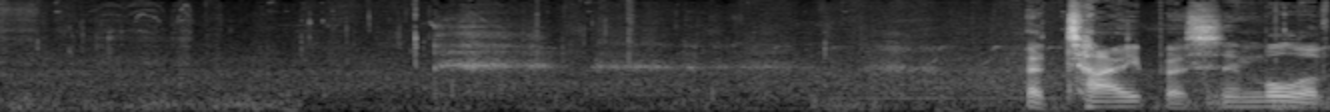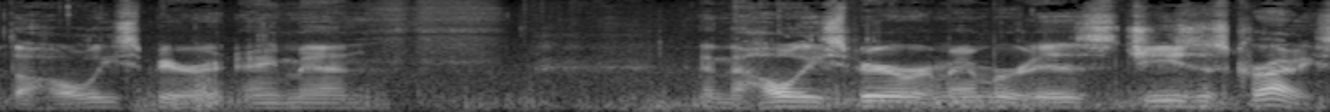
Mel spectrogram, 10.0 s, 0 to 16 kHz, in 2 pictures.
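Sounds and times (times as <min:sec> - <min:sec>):
strong wind blowing hard: 0:00.0 - 0:09.9
speech: 0:03.8 - 0:06.7, 0:07.6 - 0:09.9.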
